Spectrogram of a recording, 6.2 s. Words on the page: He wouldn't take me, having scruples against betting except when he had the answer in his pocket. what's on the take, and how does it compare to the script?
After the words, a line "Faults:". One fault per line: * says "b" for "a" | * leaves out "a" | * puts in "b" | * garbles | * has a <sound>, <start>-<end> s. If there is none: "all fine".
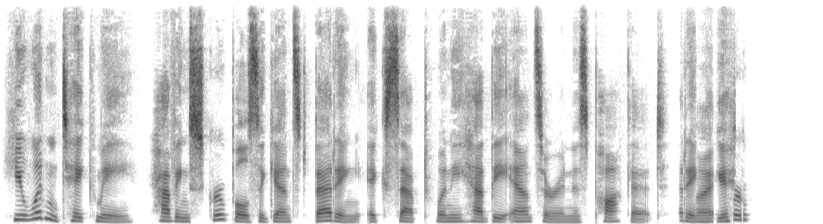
He wouldn't take me, having scruples against betting except when he had the answer in his pocket. [garbled]
Faults:
* garbles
